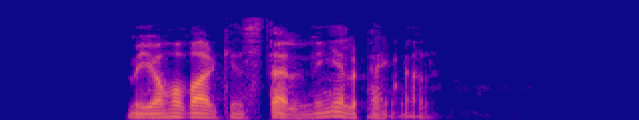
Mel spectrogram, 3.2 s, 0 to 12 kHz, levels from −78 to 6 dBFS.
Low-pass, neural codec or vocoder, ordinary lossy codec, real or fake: 7.2 kHz; codec, 16 kHz, 16 kbps, FunCodec, trained on Chinese and English, 50 frames a second; AAC, 32 kbps; fake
